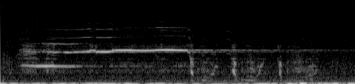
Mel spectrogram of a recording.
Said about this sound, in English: During the mating season, around late August, male and female herds come together. Bulls have a loud, high-pitched, whistle-like vocalization known as bugling, which advertises the male's fitness over great distances.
